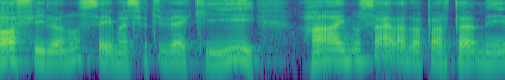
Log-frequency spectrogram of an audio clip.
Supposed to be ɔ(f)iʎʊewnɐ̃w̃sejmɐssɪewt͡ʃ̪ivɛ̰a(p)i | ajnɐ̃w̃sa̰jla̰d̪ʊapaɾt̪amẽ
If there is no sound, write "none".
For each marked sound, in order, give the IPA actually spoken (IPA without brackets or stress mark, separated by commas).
f, k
